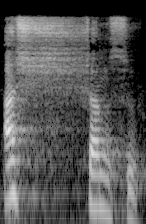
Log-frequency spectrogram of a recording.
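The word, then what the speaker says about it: الشمس: And then ash-shamsu.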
